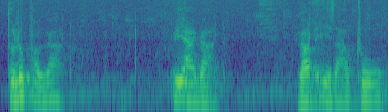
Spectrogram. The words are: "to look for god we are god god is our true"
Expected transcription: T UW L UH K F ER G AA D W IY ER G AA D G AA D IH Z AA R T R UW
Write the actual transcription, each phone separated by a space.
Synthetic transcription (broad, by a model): T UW L UH K F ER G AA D W IY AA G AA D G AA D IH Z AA W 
